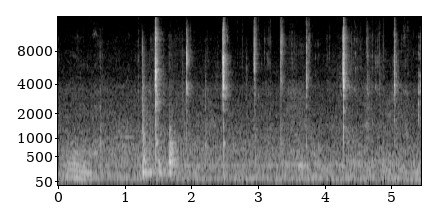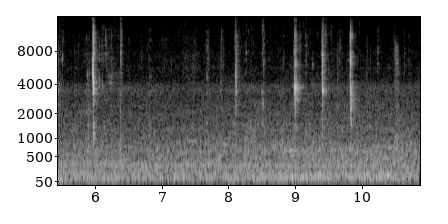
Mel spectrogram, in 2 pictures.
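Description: A person biting and chewing crispy deep-fried squid rings glazed in fish sauce, with sharp, irregular crunches through the chewing.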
